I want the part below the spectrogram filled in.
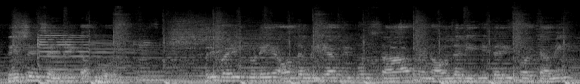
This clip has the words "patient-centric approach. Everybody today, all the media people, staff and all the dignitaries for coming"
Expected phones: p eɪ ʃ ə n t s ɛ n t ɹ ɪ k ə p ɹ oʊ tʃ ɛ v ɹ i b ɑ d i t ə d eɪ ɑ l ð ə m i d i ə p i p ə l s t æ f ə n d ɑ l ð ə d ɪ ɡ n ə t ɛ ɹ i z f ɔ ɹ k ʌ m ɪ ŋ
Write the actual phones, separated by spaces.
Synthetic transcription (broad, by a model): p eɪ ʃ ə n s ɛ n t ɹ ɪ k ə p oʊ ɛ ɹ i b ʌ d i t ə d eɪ ɑ l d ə m i d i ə p i p ə l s t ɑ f ə n d ɑ l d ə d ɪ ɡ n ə t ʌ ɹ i f ɔ ɹ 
